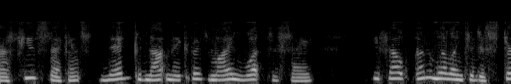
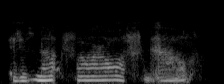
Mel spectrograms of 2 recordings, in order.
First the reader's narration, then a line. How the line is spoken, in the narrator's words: His voice sank to a whisper as he added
